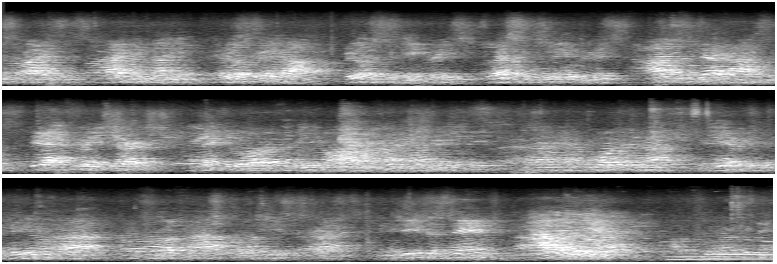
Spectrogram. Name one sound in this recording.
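A choir of men and women sings together through loudspeakers in a large echoing hall.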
